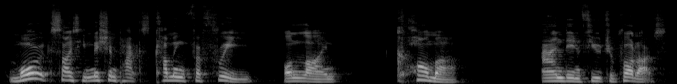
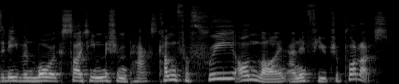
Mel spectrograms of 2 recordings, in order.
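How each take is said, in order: First: There is a pause after online. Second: It runs on without a pause after online.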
